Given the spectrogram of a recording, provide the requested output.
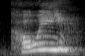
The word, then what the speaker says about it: KÖE: We're doing Koi. It's got the dots over the O, which means that it's pronounced like O. I'm gonna go with Ko.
